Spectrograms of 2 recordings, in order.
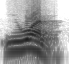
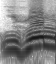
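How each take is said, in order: First: The second syllable has a reduced, silent vowel. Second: The second syllable has a full 'e' vowel. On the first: The speaker calls it right. "ईचा उच्चार आपल्याला करायचा नाही" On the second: The speaker calls it wrong. "इव्हेन नाही"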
